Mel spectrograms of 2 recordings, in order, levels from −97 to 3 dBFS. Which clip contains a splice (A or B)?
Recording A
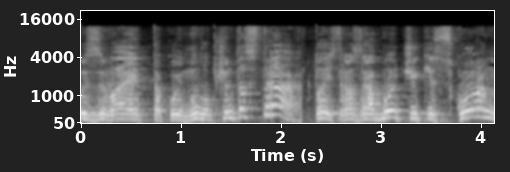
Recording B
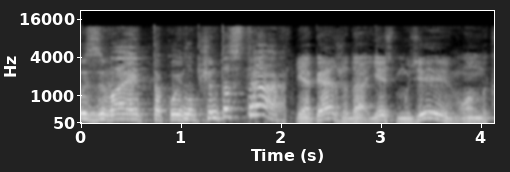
B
